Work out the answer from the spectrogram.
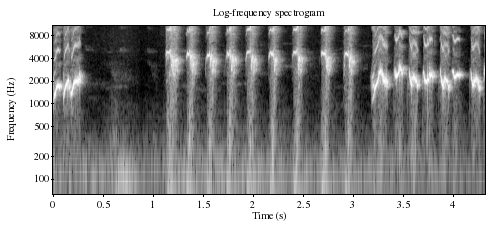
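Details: White-rumped shama from Medan, caged, in energetic gacor song meant to stir another bird to answer: a fast train of sharp chirped notes followed by a run of varied whistled phrases.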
